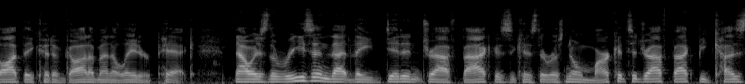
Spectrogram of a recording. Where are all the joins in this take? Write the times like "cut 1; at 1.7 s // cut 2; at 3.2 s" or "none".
none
